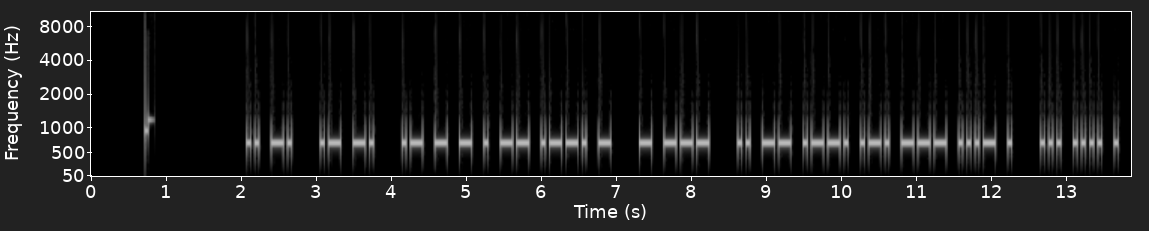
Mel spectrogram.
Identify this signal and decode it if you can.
Morse code, heard as a keyed tone, about 22 wpm, 700 Hz. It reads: IN AN ATTEMPT TO IMPROVE SHE
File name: practice / 22wpm / Sentences with 4-Word Phrases - 22wpm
